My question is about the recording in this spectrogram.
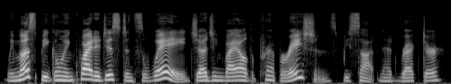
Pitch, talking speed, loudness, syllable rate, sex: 190 Hz, 215 wpm, -20 LUFS, 6.1 syllables/s, female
